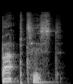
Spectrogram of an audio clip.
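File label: "baptist", British English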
